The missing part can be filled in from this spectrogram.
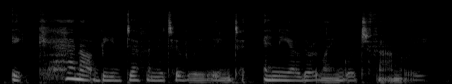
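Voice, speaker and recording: A woman with a Hungarian accent speaks at a fairly slow pace. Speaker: presenter on language and spirituality. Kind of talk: presentation.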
